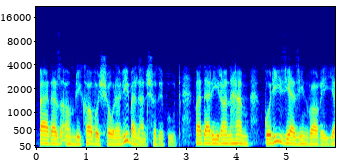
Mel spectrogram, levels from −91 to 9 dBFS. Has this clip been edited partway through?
no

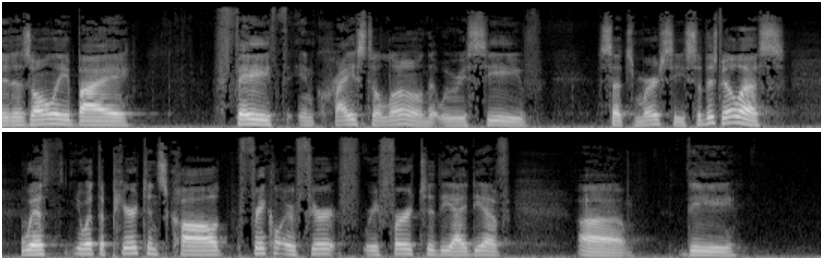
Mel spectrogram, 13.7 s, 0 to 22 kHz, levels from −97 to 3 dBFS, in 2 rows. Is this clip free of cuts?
no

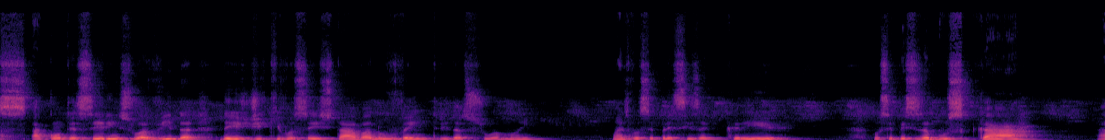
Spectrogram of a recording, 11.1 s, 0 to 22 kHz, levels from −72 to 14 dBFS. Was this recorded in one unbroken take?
yes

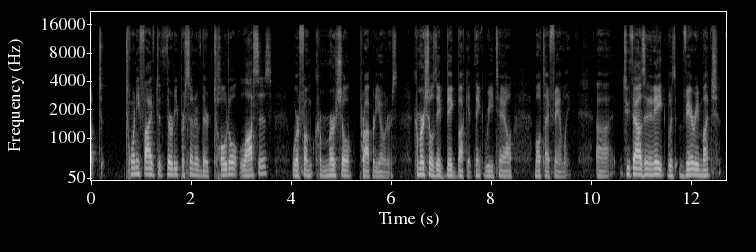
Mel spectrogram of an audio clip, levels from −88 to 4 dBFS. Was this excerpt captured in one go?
no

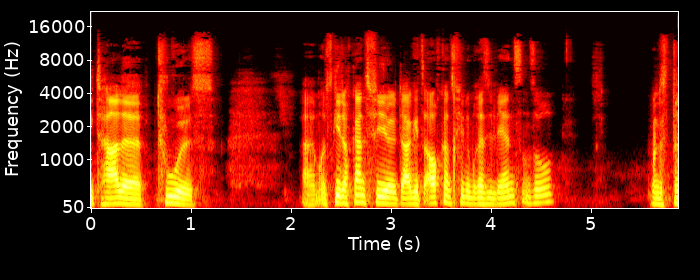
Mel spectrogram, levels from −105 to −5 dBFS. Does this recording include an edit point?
no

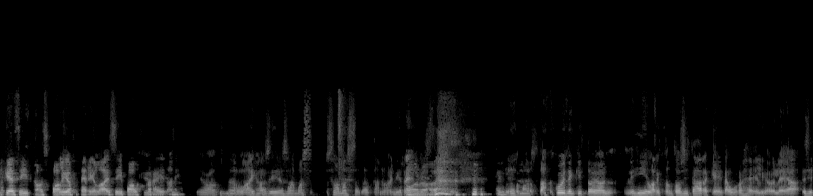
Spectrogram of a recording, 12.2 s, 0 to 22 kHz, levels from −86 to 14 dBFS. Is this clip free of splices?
no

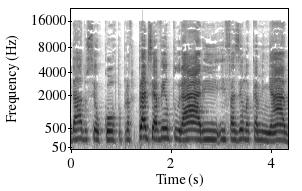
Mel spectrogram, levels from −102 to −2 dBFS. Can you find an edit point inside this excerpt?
yes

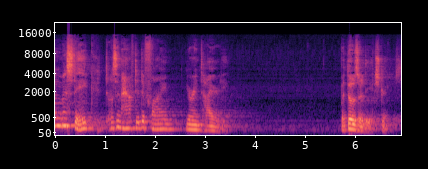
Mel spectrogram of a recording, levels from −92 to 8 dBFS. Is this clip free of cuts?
yes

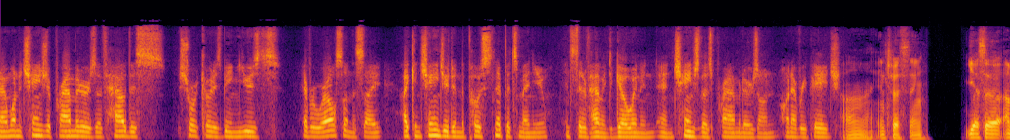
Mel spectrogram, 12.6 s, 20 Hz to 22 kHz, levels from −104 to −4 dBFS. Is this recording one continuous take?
no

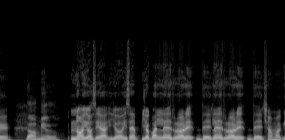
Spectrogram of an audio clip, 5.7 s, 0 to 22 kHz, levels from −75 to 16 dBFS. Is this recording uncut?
no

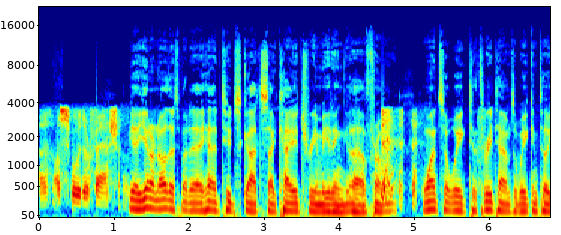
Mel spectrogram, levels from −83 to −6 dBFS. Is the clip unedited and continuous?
no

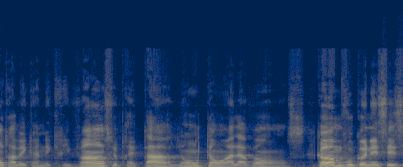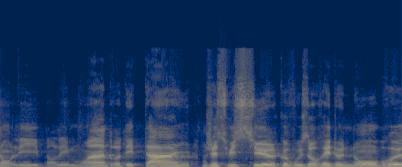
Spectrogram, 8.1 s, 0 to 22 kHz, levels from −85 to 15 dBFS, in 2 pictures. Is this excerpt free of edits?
no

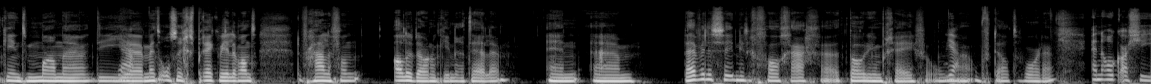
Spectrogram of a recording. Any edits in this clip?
no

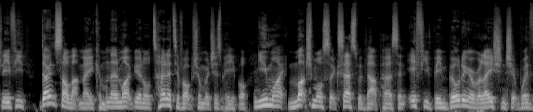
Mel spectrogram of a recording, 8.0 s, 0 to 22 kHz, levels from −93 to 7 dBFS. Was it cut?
yes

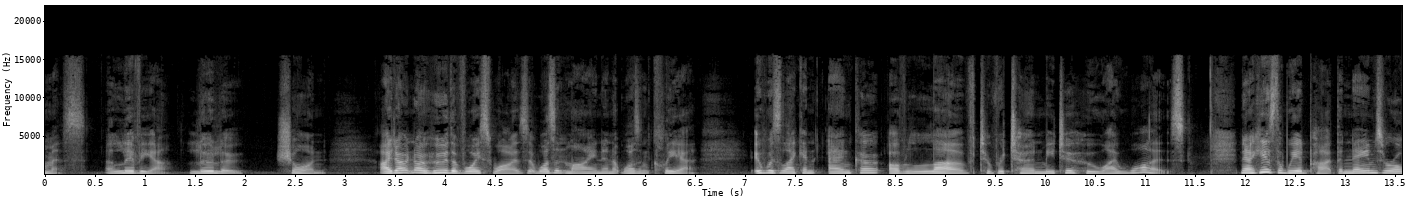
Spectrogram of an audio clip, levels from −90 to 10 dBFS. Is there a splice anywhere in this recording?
no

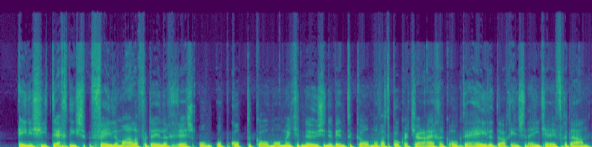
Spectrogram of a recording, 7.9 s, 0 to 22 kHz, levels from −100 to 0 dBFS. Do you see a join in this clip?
no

